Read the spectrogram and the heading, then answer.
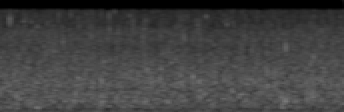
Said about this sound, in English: And let yourself drift off to the gentle sound of the creek.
